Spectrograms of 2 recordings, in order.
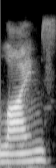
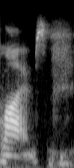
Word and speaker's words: Lyme: like Lyme disease and Lyme's disease. It's really Lyme. There is no S because the town is Lyme, like Tay said, right? It is not Lyme's. So it's people say Lyme's, but it's Lyme.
